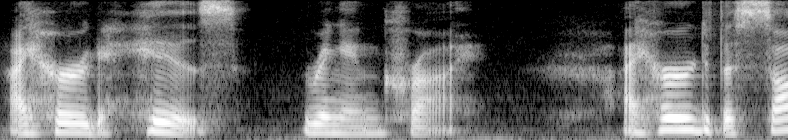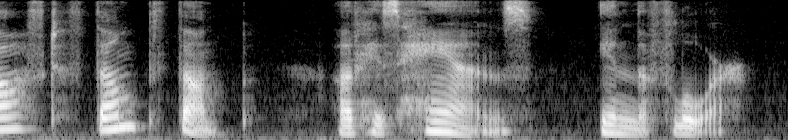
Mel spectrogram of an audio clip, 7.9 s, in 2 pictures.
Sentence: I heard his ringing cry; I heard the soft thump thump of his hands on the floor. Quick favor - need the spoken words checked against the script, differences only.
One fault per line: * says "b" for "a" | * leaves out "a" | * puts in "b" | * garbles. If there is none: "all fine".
* says "in" for "on"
